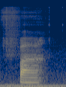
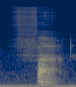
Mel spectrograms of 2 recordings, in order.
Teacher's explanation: The first one is fa in the first tone, and the second pronunciation is fa in the fourth tone.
